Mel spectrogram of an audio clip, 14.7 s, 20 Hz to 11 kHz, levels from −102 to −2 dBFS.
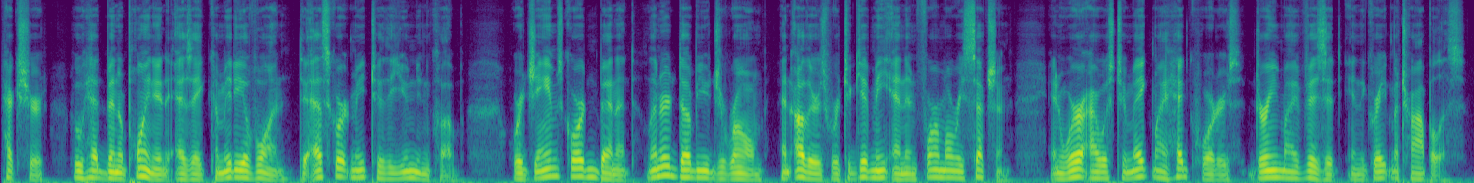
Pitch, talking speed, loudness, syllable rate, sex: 105 Hz, 195 wpm, -19 LUFS, 5.9 syllables/s, male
